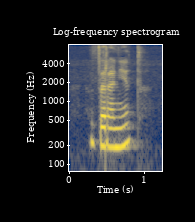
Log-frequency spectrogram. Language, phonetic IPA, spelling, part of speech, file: Czech, [ˈzraɲɪt], zranit, verb, Cs-zranit.ogg
- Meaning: to hurt, to injure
